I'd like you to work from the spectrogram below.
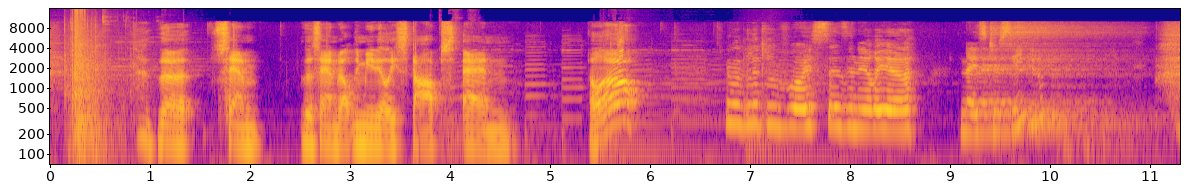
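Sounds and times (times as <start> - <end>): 
door slamming shut with a loud sharp bang: 0.0 - 1.2
speech: 0.9 - 4.7, 5.4 - 6.0, 6.8 - 10.1, 11.1 - 11.3.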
